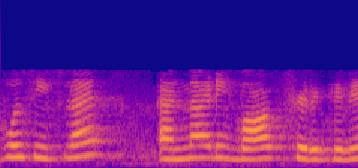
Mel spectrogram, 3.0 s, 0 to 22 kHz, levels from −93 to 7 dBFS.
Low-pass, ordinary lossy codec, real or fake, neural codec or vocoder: 7.2 kHz; AAC, 16 kbps; fake; codec, 16 kHz, 1 kbps, FunCodec, trained on LibriTTS, 50 frames a second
